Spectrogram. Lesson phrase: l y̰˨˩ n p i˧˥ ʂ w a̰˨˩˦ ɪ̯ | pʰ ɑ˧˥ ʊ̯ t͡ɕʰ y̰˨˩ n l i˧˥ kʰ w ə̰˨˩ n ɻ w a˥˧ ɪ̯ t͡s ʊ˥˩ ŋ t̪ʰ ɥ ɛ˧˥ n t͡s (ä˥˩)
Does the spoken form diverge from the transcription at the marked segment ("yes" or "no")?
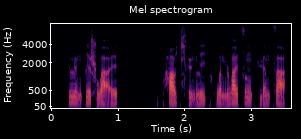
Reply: no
